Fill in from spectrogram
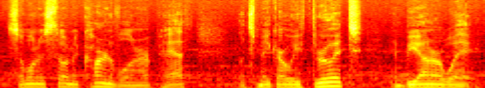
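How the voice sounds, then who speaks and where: An actor playing a weary, morbid, dismissive father with deadpan theatrical delivery in a spoken word play. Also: medium pitch, moderate pace, soft background music, lightly acted. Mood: weary, irritated.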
